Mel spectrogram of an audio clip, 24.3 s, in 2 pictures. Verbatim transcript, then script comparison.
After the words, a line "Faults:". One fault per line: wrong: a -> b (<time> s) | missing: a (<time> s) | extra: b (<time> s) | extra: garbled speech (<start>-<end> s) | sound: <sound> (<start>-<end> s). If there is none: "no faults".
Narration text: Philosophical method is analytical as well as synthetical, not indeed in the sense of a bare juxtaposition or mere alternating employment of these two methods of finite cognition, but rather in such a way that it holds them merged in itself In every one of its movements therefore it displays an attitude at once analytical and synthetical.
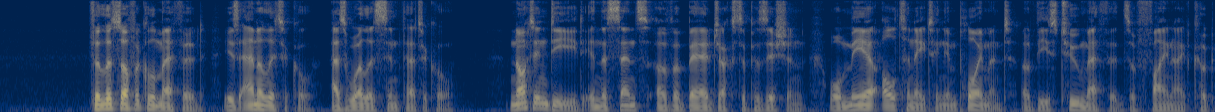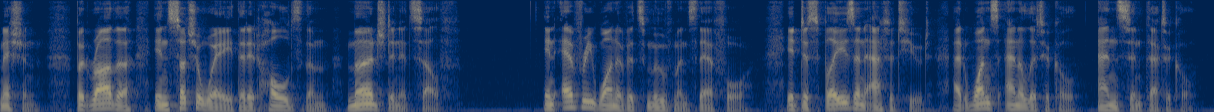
Philosophical method is analytical as well as synthetical, not indeed in the sense of a bare juxtaposition or mere alternating employment of these two methods of finite cognition, but rather in such a way that it holds them merged in itself In every one of its movements therefore it displays an attitude at once analytical and synthetical.
Faults:
no faults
